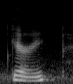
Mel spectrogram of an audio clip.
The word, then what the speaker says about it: Gerry: depth and sensitivity still a grieving widower Gary pronounced Gary cried real tears during the opening episode when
